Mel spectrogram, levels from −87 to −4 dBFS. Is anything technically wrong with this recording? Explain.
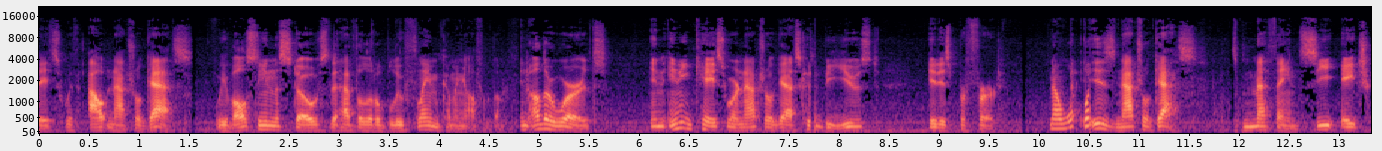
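Yes. At 7.62–7.76 s, 10.31–10.50 s and 11.89–12.03 s the sound briefly jumbles. These are chunks out of order: a block of about 46 ms plays two, three, then two blocks late, leaving three hard joins each time.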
